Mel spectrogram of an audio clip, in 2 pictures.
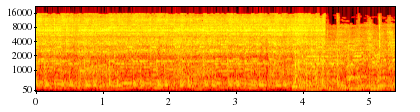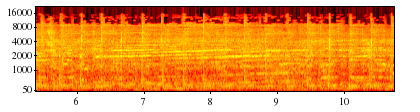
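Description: Rock music with guitar, in a punk style; about four seconds in it fills out with a low end and a steady beat.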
